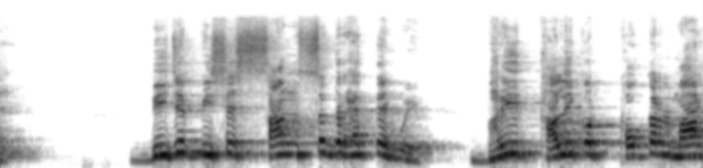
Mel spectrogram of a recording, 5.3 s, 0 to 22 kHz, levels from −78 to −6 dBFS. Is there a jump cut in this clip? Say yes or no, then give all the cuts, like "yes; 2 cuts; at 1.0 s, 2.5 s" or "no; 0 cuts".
no; 0 cuts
